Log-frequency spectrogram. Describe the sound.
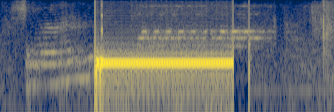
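Telephone line tone during a call transfer: a brief voice, a click, then a single steady mid-pitched tone held for over a second before cutting off with another click.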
